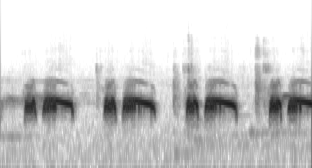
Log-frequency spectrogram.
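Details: Female spotted dove used as a lure to excite a decoy, calling gáy gọi style. Loud, mellow coos come in quick pairs, a short note then a longer falling one, repeated four times without pause.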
